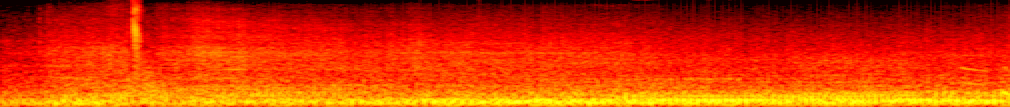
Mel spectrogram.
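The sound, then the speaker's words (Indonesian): A loud racing motorbike engine roars, a dense, throaty rumble that holds steady for several seconds as it passes. “tuh kan baru gue ngomongin udah lewat”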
